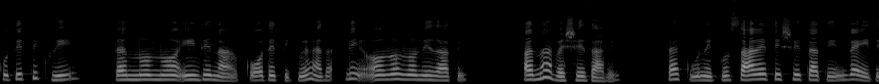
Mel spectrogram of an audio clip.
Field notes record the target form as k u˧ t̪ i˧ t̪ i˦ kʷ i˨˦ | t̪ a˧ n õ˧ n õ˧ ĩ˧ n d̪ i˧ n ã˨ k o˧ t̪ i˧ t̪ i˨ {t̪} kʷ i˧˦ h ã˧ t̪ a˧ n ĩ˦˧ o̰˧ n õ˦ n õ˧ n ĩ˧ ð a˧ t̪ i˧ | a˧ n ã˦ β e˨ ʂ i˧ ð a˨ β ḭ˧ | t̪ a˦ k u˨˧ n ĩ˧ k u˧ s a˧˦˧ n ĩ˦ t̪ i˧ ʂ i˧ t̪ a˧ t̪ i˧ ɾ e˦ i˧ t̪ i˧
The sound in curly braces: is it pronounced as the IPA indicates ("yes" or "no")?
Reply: no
